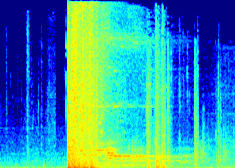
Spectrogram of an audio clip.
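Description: A gun fires a short, loud burst of shots that ring out and fade.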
